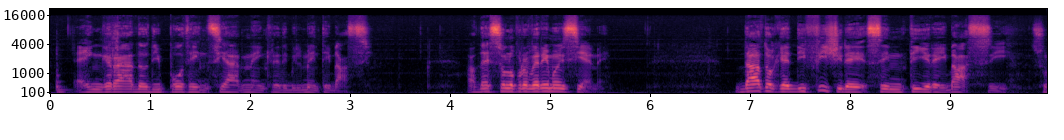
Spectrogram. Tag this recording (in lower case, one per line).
speech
